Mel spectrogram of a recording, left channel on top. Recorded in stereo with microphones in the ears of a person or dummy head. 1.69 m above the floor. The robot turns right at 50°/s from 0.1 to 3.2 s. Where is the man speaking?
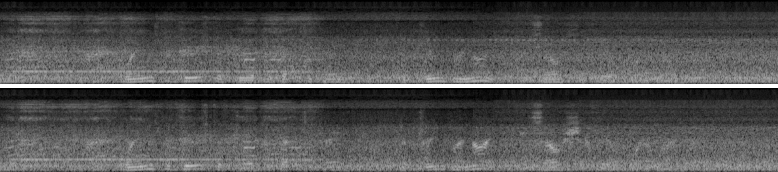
175° left; by 7.2 s 75° right.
